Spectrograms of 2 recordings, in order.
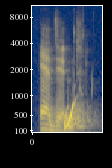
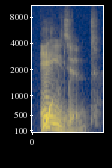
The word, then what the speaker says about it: agent: আমরা সাধারণত শব্দটি বলি এজেন্ট। অ্যাকচুয়াল প্রনাউন্সিয়েশন এ আসলে শব্দটি এজেন্ট বা এজেন্ট নয়, উচ্চারণটা হয়ে যাবে এইজেন্ট।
